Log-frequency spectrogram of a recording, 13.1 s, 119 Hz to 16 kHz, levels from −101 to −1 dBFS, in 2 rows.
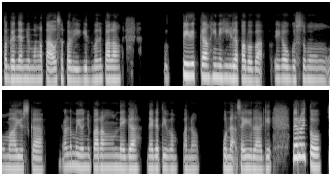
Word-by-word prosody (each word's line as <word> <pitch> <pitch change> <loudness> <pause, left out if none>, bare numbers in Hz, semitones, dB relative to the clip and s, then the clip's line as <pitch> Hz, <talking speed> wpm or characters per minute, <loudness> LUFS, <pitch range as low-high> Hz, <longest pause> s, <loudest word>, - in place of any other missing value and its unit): kapag 185 -2 +1
ganyan 180 0 0
yung 175 0 -3
mga 175 0 -3
tao 160 -2 +4
sa 180 - -6
paligid 170 -1 -2
mo 175 +1 -2
yung 185 +1 -5
parang 180 0 +2 1.2
...pilit 225 -1 +6
kang 205 -2 +5
hinihila 195 -1 +2
pababa. 170 -3 +1 0.2
Ikaw 185 0 -1
gusto 180 +1 -6
mong 175 -2 -6
umayos 170 -1 -2
ka, 155 -2 -2 0.4
alam 190 +2 -4
mo 195 - -2
yun 180 -1 0
yung 175 - -18
parang 175 0 0
nega 170 0 0
negative 170 0 -1
ang 165 - -11
ano, 160 0 -7 0.5
puna 170 -2 -2
sa'yo 165 0 0
lagi. 160 +1 -1 0.5
Pero 330 +1 +9
ito, 185 - +4
175 Hz, 150 wpm, -24 LUFS, 170-185 Hz, 1.2 s, Pero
